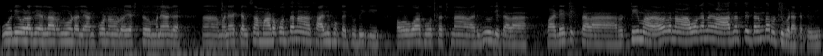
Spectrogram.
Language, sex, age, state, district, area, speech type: Kannada, female, 30-45, Karnataka, Dharwad, urban, spontaneous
